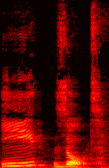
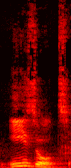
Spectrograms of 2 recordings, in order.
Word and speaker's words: Isolt: So let's go ahead and see what Isolt has to say. Also, if I'm saying it right. Pronounced E-Zolt. See, I was not saying it right. E-Zolt.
